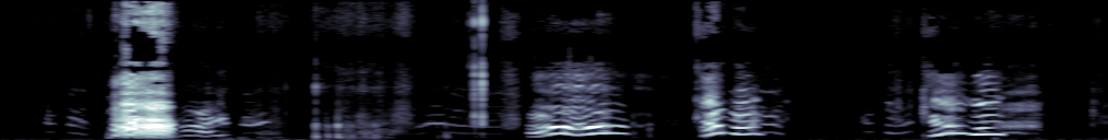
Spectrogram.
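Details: Playful macaw switching from play to flight: a harsh burst followed by several wavering, squeaky calls with harmonics, spaced a second or two apart, plus light knocks and handling noises indoors.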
